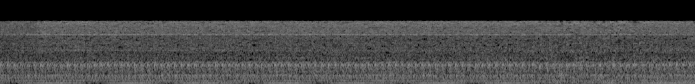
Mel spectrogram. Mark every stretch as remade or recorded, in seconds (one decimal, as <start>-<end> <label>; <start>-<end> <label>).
0.0-5.3 recorded; 5.3-6.4 remade; 6.4-7.0 recorded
